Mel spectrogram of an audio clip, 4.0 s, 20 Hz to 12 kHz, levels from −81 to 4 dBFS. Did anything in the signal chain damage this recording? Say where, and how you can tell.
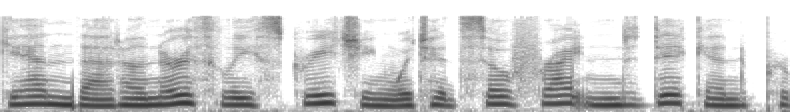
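Yes. Concealed Bluetooth headset packet loss on the wireless link: two 30 ms buzzy held patches at 0.33–0.36 s and 2.83–2.86 s, where the receiver repeated recent waveform over the lost packets.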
